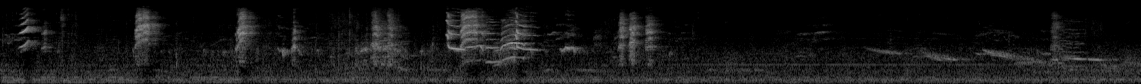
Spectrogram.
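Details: Harsh, grating screeches from a rainbow lorikeet on Queensland's Sunshine Coast, March 2022, come in short bursts every second or so, followed by quieter sliding whistled notes near the end.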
